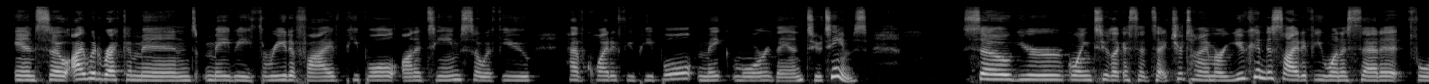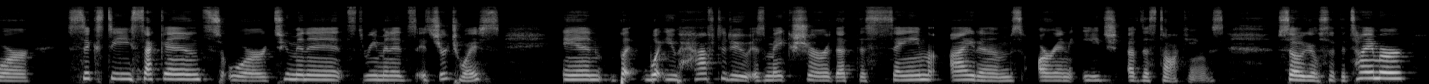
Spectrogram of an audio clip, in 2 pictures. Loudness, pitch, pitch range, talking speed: -26 LUFS, 200 Hz, 185-225 Hz, 170 wpm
